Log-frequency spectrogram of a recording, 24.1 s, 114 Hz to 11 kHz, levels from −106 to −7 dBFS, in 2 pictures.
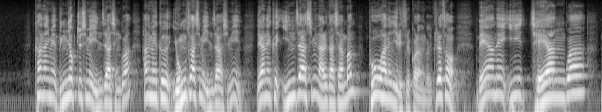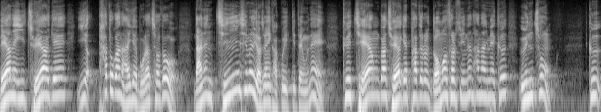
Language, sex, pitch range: Korean, male, 160-230 Hz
